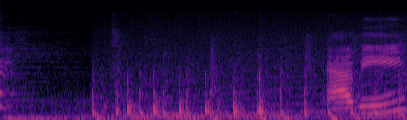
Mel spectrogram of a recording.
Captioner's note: knocking on door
